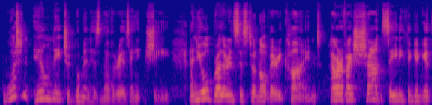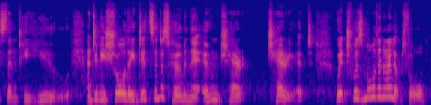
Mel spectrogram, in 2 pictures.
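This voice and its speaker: A woman's voice: mid-range voice, lively intonation, normal speed, darkish tone, close to an everyday voice. A woman voicing a gossipy, affected young woman from a period novel, chattering in exclamatory run-on sentences. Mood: gossipy, brazen. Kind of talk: novel read aloud.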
